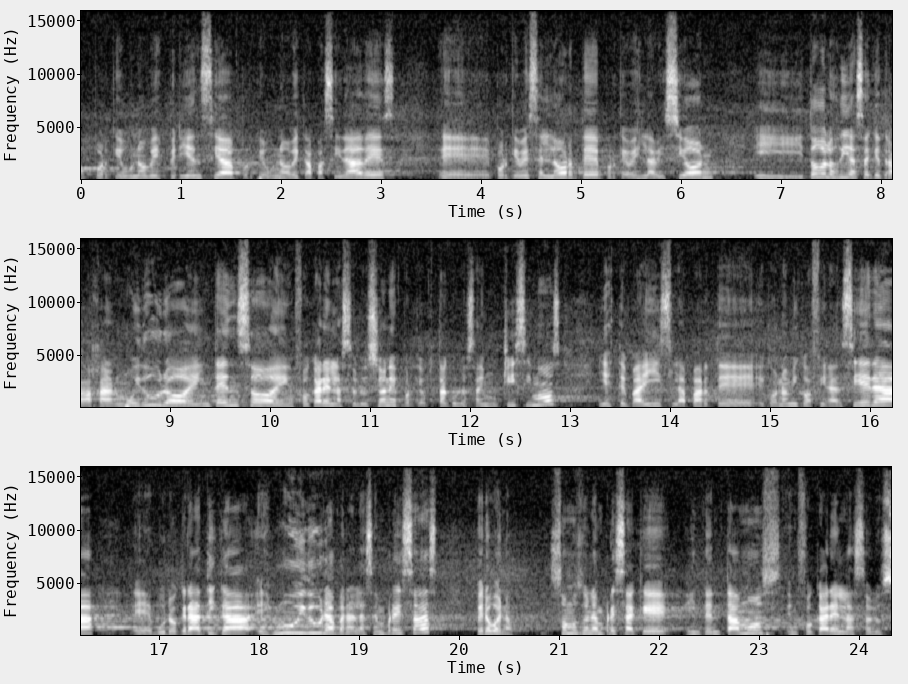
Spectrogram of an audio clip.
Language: Spanish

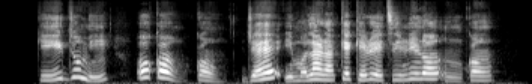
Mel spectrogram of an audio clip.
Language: Yoruba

